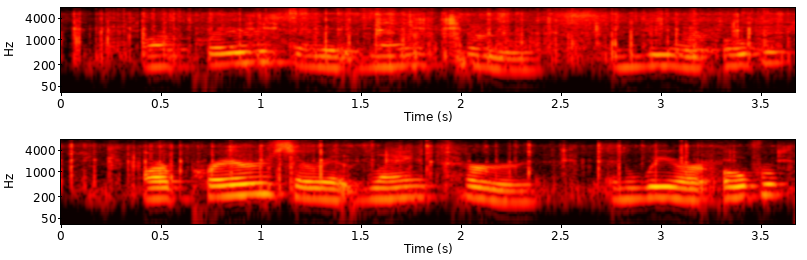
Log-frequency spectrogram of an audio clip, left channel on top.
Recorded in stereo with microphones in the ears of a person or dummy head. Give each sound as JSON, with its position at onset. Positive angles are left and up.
{"t": 0.4, "sound": "a woman speaking", "side_deg": -65, "distance_m": 0.5}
